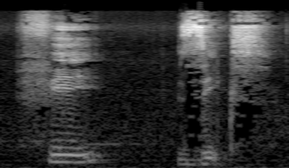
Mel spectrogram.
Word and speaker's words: physics: This is physics. So the S in physics is pronounced as Z.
